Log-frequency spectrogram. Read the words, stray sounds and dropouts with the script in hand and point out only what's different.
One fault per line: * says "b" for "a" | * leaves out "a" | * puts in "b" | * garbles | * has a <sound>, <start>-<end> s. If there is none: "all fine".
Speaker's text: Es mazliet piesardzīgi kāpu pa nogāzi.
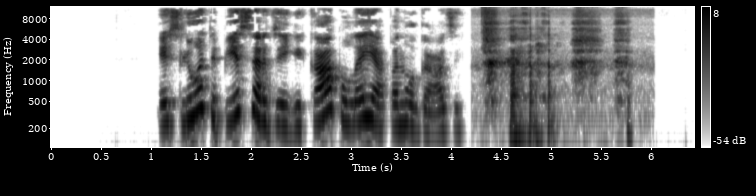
* says "ļoti" for "mazliet"
* puts in "lejā"
* has a laugh, 4.3-5.8 s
